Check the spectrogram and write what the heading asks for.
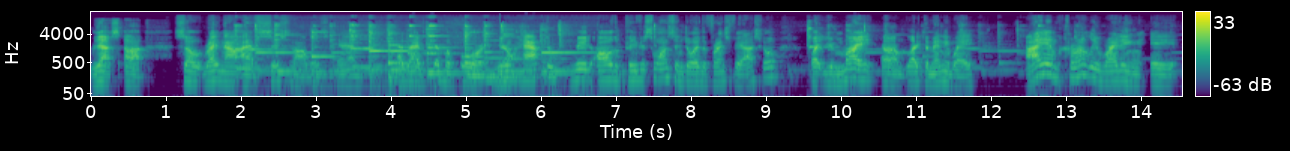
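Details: Adult man recovering from tongue cancer after chemotherapy and radiation, tongue still somewhat swollen, previously unable to speak for a while; articulation impairment after tongue cancer treatment.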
